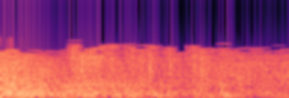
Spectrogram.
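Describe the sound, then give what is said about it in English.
A fireworks sound effect, a dense and loud stream of crackling pops that runs steadily for about two seconds with a muffled, dull top end. “Hey, it's a premiere of a new show. Where are the fireworks?”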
